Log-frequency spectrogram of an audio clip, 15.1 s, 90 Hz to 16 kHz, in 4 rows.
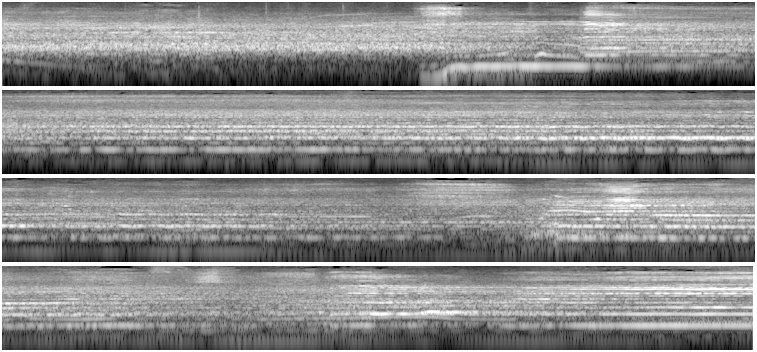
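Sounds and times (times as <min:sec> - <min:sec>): person singing a ballad: 0:02.0 - 0:15.0.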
